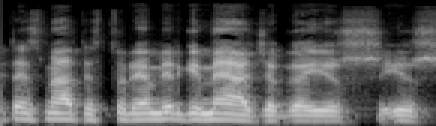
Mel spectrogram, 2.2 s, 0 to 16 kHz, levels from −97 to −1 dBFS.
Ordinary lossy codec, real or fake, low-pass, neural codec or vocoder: MP3, 96 kbps; fake; 14.4 kHz; vocoder, 44.1 kHz, 128 mel bands every 512 samples, BigVGAN v2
